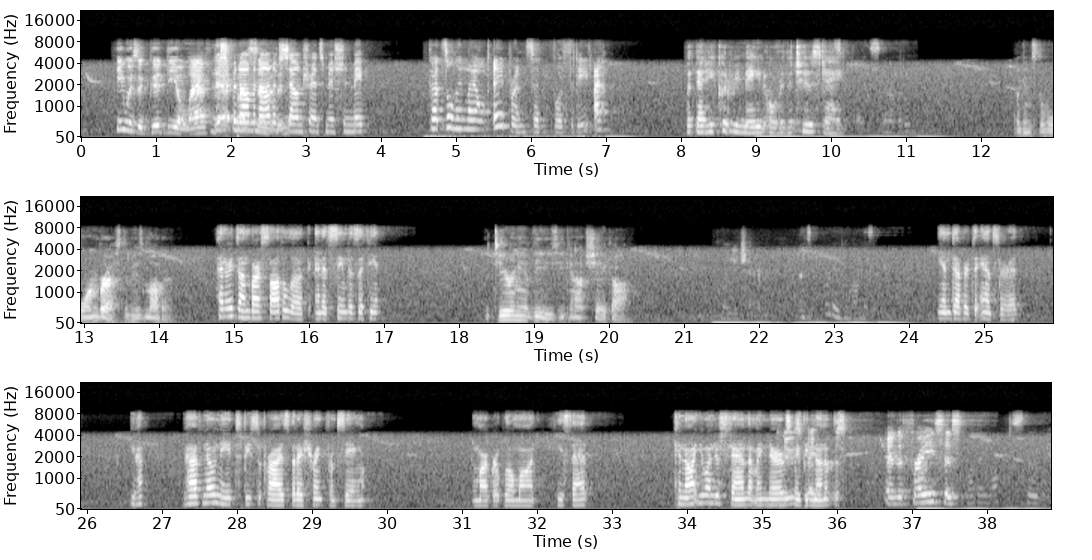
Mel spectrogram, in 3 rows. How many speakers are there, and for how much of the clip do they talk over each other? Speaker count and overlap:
seven, about 10%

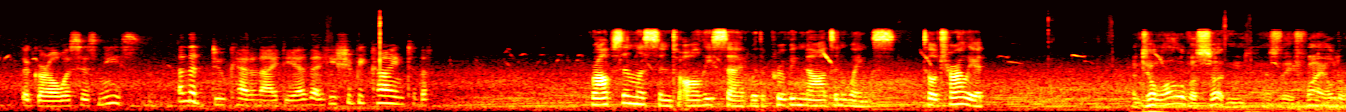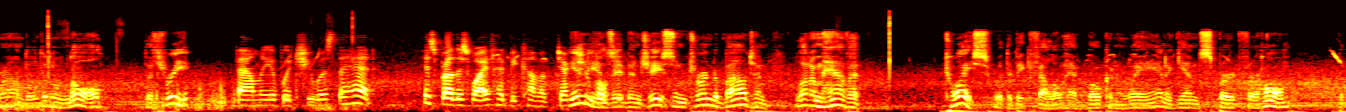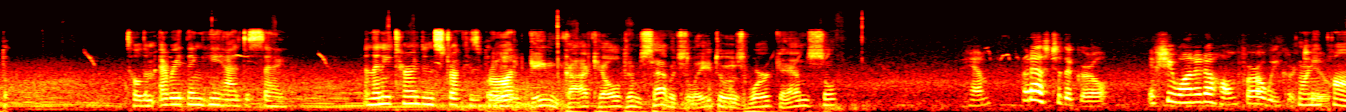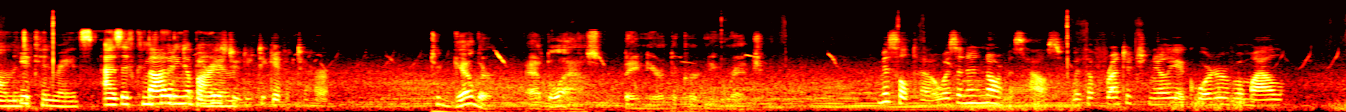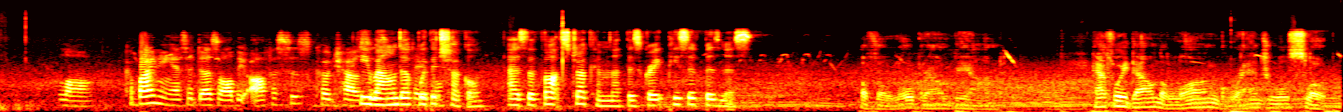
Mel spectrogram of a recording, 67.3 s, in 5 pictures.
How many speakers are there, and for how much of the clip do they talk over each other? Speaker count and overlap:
three, about 6%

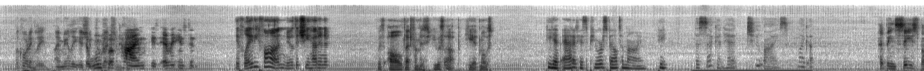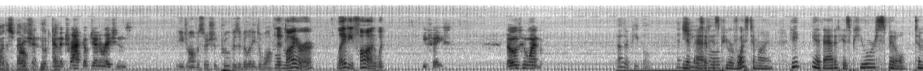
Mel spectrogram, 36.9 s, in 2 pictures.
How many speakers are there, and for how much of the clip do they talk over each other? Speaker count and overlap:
seven, about 9%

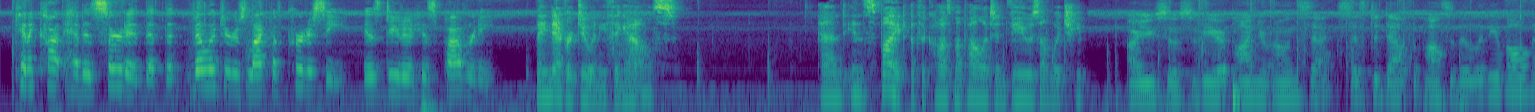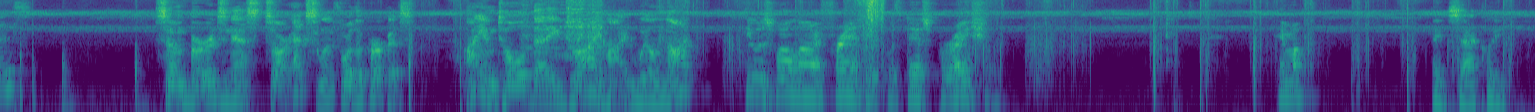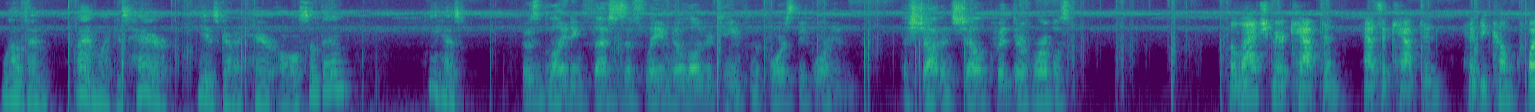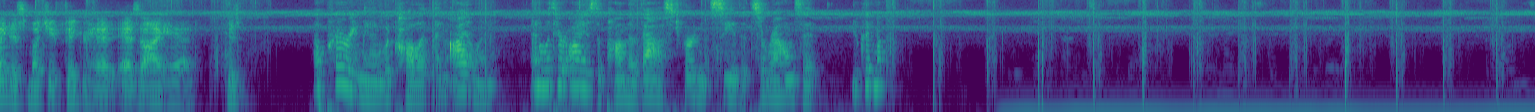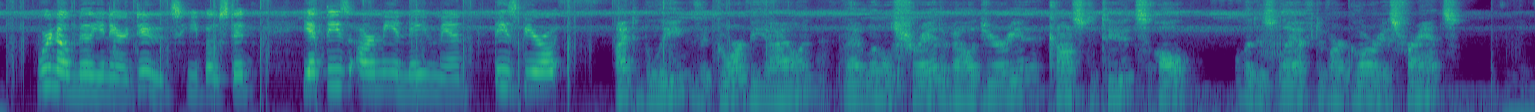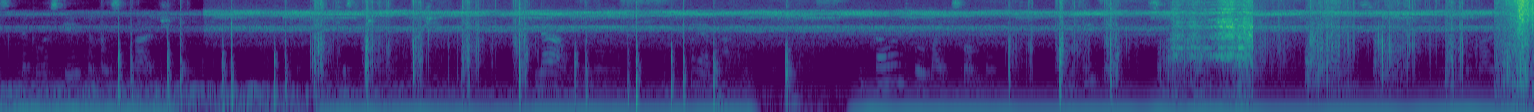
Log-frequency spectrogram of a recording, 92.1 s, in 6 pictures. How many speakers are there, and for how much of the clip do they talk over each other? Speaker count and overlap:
ten, no overlap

